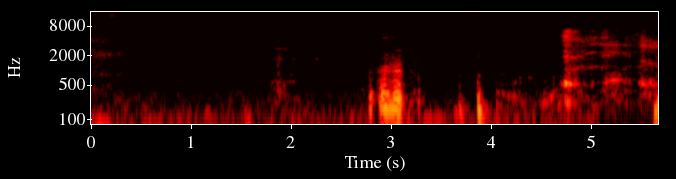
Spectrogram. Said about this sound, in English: So you got somebody okay back there? I hear somebody coughing up a lung. That's just my roommate. He's all right.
